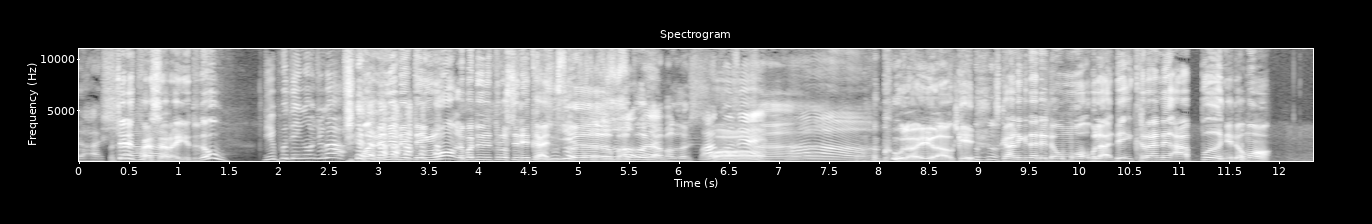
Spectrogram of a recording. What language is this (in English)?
Malay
